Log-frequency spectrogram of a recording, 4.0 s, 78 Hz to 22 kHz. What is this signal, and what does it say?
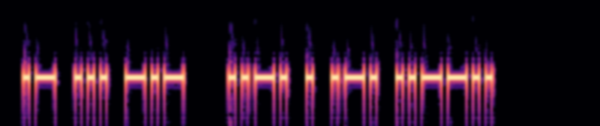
Morse code, heard as a keyed tone, about 28 wpm, 700 Hz. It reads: ASK FER?
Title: Sentences from Top 200 Words and Abbreviations 28wpm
